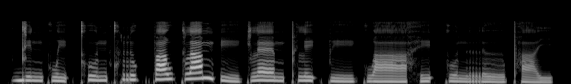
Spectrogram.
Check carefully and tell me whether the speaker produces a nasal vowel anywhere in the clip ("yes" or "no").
no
